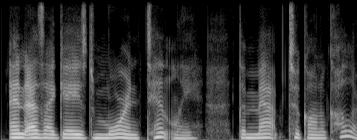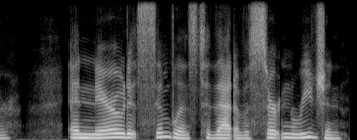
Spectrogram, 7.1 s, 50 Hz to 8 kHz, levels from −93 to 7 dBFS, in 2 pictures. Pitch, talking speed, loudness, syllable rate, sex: 200 Hz, 175 wpm, -19 LUFS, 5.0 syllables/s, female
